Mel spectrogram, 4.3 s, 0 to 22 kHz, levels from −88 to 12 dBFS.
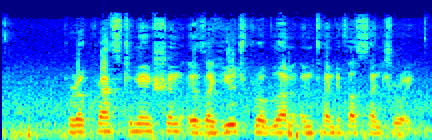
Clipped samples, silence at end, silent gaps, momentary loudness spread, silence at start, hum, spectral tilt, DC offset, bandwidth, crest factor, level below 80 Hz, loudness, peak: under 0.1%; 0 s; none; 9 LU; 0.05 s; none; -6 dB/octave; under 0.1%; 16 kHz; 14 dB; -38 dBFS; -13 LUFS; 0 dBFS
